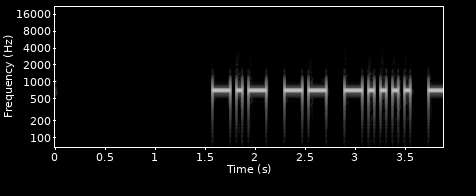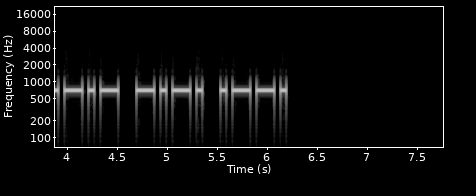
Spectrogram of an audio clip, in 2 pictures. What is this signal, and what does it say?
Morse code, heard as a keyed tone, about 20 wpm, 700 Hz. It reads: KM6QCP
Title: Speed Racing - USA 2x3 Call Signs 17wpm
